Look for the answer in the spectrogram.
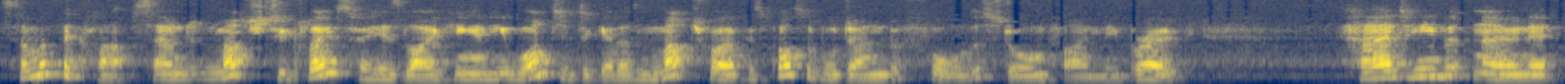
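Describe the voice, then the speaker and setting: A woman's voice: on the low side, a little mellow, low-quality recording. A woman reading a children's storybook aloud as scripted narration. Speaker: storybook reader, teacher.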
